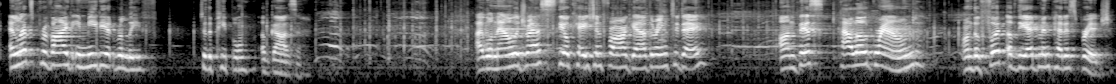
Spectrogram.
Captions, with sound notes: And let's provide immediate relief to the people of Gaza. (Applause.) I will now address the occasion for our gathering today on this hallowed ground on the foot of the Edmund Pettus Bridge,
